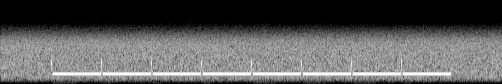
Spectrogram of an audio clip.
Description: Radio time signal (WWV, Colorado), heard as ticks, one a second, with radio static.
